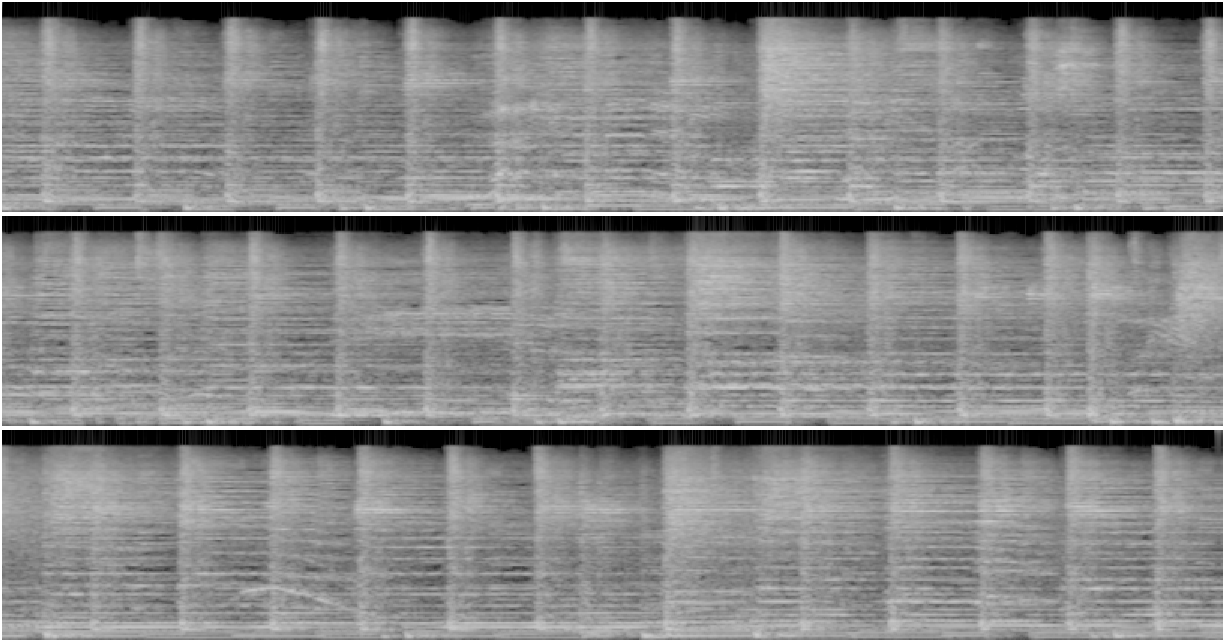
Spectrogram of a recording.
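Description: Live Tejano band playing: button accordion, electric guitars, bass and a steady drum beat, with singing over the top.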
